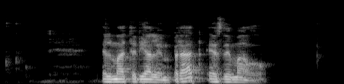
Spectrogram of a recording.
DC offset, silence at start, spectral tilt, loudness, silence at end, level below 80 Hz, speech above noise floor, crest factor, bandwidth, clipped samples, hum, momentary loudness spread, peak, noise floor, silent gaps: under 0.1%; 1.05 s; -6.5 dB/octave; -18 LUFS; 0.8 s; -54 dBFS; 47 dB; 18 dB; 9.2 kHz; under 0.1%; none; 8 LU; -2 dBFS; -65 dBFS; none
